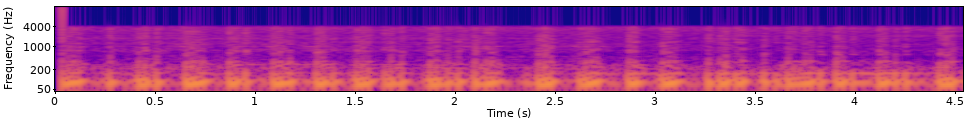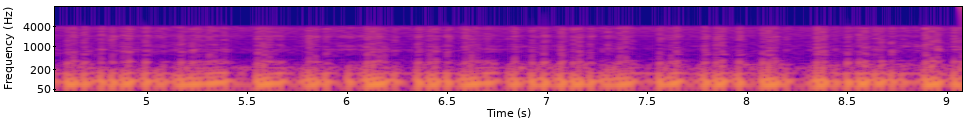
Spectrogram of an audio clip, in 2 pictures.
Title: Opel Corsa Rough Idle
